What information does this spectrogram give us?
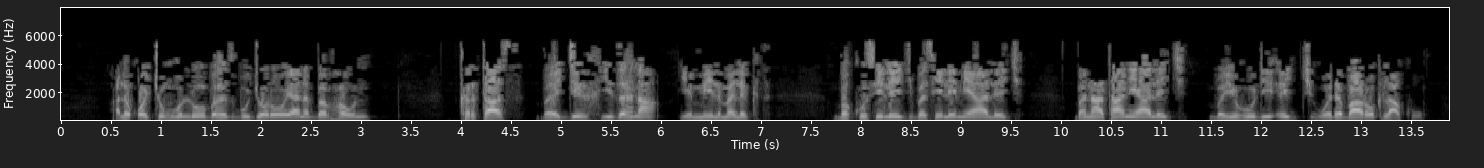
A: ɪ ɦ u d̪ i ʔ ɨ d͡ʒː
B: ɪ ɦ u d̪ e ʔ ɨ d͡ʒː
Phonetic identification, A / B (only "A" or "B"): A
